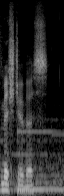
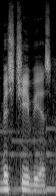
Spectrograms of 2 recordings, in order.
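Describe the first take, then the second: First: It has three syllables with no sound after v. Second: It has an extra 'ee' syllable after v. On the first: The speaker calls it right. "The word is mischievous. There is no I following the V" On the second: The speaker calls it wrong. "It's not mischievous"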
